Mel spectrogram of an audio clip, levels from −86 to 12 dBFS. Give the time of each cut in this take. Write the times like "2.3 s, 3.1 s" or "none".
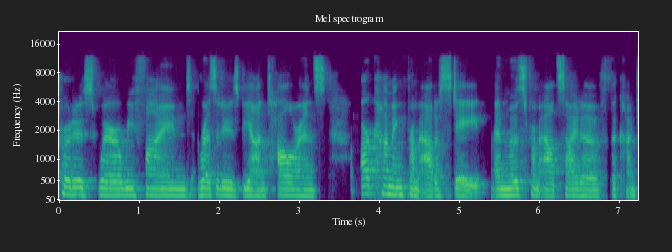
1.7 s, 5.4 s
